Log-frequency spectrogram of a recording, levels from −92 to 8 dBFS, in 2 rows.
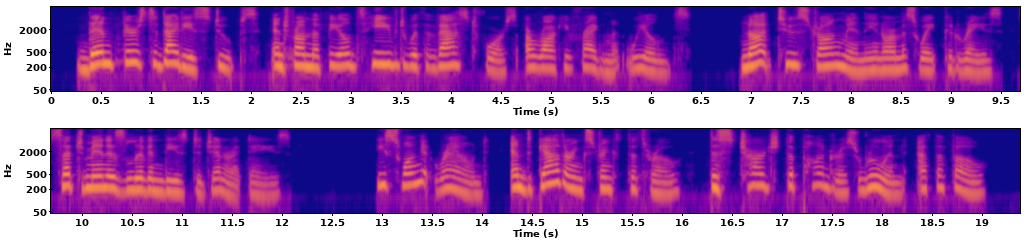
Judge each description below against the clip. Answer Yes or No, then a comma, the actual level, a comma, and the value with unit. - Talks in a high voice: Yes, high, 200 Hz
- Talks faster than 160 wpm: No, average, 150 wpm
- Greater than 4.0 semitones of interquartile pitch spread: Yes, average, 5.1 semitones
